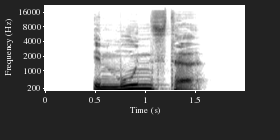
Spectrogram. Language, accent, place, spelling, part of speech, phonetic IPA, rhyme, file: German, Germany, Berlin, immunste, adjective, [ɪˈmuːnstə], -uːnstə, De-immunste.ogg
- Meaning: inflection of immun: 1. strong/mixed nominative/accusative feminine singular superlative degree 2. strong nominative/accusative plural superlative degree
